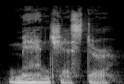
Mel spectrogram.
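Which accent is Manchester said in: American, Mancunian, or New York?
American. It has a general American accent with a final R. "guy from the United States who doesn't sound like he's from the East Coast would say"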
